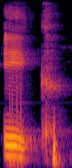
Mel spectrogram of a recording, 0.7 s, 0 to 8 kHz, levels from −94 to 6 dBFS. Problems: constant background noise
